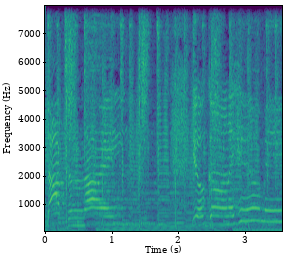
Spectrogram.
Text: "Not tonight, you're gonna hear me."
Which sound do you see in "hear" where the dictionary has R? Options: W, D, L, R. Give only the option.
R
